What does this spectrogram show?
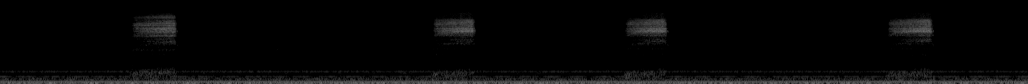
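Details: Four harsh, airy hisses from wild barn owl nestlings with live prey at the nest, spaced unevenly two to three seconds apart, each a short broad rasp, over a continuous low mechanical hum and a faint click.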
